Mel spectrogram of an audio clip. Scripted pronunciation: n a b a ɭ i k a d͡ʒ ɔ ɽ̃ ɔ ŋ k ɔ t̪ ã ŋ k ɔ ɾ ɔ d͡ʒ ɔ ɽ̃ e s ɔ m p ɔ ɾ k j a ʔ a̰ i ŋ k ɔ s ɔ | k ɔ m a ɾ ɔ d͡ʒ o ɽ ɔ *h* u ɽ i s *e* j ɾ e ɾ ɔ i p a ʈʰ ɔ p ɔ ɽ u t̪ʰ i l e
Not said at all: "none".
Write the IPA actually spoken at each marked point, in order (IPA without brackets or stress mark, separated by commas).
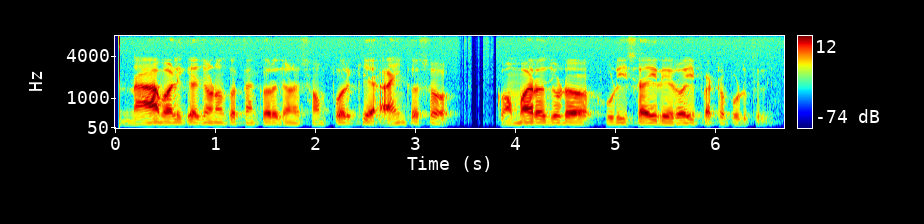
h, a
